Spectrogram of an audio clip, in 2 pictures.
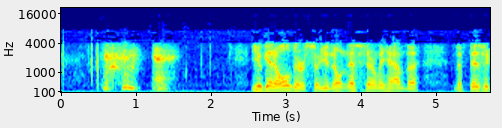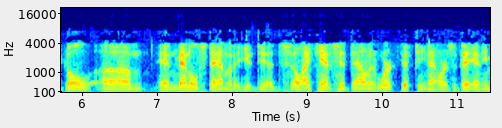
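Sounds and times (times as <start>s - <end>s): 
person clearing throat: 0.5s - 1.6s
speech: 2.6s - 11.4s.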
